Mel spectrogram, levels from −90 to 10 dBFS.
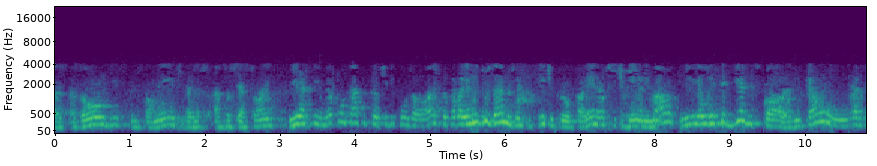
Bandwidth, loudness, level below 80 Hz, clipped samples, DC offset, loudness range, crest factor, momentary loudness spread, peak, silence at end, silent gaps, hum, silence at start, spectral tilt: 4.2 kHz; -24 LUFS; -64 dBFS; under 0.1%; under 0.1%; 4 LU; 16 dB; 10 LU; -8 dBFS; 0 s; none; none; 0 s; -12.5 dB/octave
